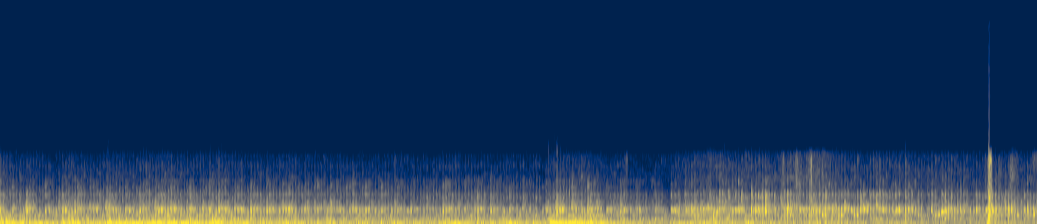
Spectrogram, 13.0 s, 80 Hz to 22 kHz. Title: Om605 knocking sound 2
